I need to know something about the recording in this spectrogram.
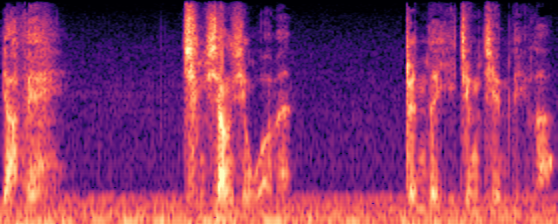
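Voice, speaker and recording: A man's voice: fairly low pitch, normal speed, bright, forceful tone, slight background noise. A man playing an earnest, burdened space mission leader, pleading solemnly in a radio drama voice message.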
